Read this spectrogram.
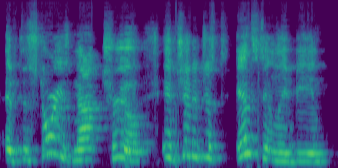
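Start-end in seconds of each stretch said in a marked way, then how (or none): none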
